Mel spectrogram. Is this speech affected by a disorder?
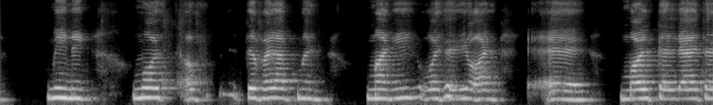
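Yes: cerebral palsy; speech impediment.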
